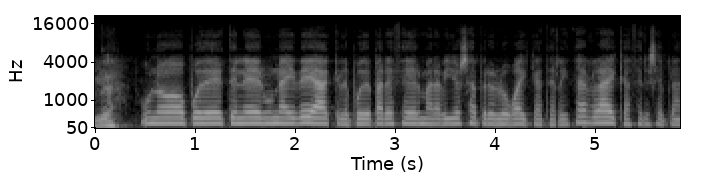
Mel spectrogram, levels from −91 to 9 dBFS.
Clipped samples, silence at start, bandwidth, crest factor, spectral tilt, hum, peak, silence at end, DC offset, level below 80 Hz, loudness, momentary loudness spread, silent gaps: under 0.1%; 0 s; 14.5 kHz; 18 dB; -6 dB/octave; none; -16 dBFS; 0 s; under 0.1%; -72 dBFS; -34 LUFS; 9 LU; none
